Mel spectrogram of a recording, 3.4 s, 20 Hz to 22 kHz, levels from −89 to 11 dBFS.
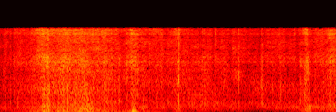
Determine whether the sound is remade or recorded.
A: remade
